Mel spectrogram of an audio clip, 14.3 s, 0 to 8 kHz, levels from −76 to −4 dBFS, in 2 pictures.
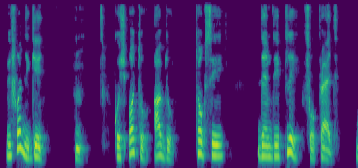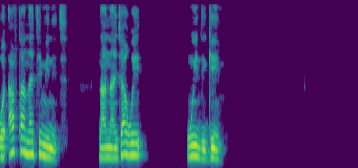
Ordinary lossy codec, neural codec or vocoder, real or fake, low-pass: MP3, 64 kbps; none; real; 7.2 kHz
